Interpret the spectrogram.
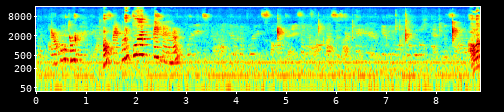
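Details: A young female African grey parrot, chatty and happy at home while practising her words, chatters in speech-like, gargly mumbles, busiest in the first three seconds, then scattered softer syllables over a low indoor hum.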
